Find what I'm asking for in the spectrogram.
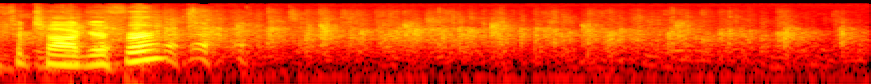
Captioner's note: audience applause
